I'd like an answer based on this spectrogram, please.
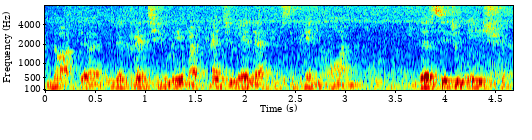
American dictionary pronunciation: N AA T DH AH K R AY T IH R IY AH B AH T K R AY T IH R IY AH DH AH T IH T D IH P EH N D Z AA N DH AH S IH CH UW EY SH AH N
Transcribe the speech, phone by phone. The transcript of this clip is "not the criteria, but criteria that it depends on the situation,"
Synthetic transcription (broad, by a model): N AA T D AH K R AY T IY R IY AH B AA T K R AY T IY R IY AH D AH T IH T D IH P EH N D AA N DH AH S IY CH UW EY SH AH N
